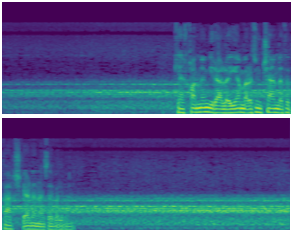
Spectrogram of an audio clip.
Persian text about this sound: یه صدا فرستادن بعد گفتن این صدای فضاست من تا حالا فکر می‌کردم فضا صدا نداره من اینو پخش میکنم الان ببینید این صدای فضاست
